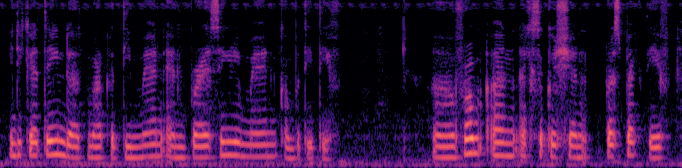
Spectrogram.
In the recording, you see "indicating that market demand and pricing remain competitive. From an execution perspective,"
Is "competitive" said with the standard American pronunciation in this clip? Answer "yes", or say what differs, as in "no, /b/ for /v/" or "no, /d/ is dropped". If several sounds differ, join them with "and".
no, /f/ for /v/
